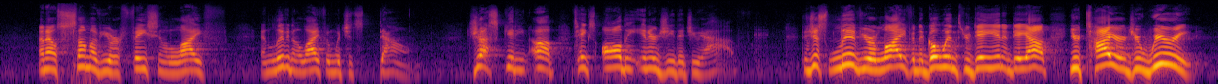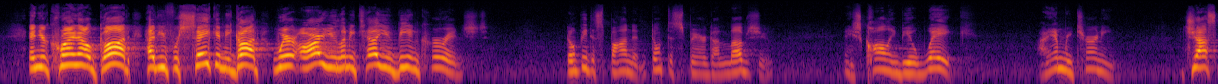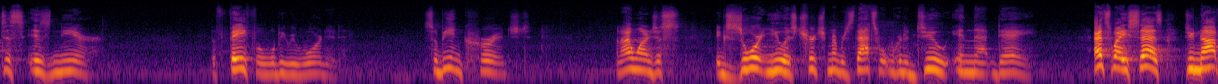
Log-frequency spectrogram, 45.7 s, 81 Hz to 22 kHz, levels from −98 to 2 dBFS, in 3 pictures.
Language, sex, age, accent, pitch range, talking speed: English, male, 40-59, American, 185-250 Hz, 150 wpm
